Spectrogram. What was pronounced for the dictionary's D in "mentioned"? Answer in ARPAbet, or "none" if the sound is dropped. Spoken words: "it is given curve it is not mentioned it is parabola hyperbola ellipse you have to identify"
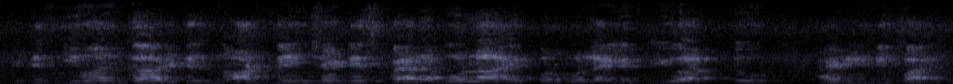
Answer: none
